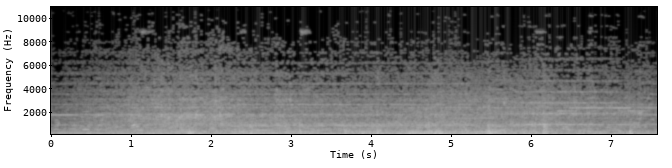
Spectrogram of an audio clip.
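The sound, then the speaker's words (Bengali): A train departing, heard as a continuous, dense rumble of rolling rail noise that holds steady and swells slightly in loudness midway. “Train ছেড়ে দিল।”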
